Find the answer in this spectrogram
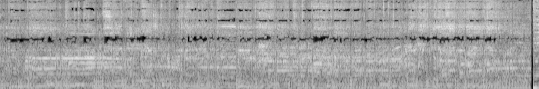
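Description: Live concert music played loud over a festival PA and heard from within the audience: a band playing steadily with singing over it and crowd yelling mixed in.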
